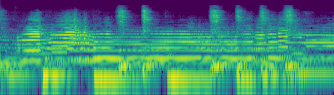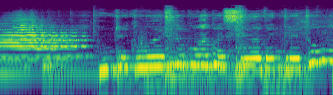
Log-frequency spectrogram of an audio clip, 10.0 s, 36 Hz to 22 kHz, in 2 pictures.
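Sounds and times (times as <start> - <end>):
trumpets playing held notes: 0.0 - 6.5
mariachi band: 0.0 - 10.0.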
